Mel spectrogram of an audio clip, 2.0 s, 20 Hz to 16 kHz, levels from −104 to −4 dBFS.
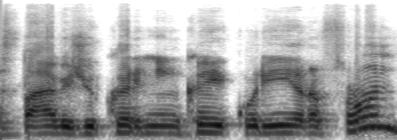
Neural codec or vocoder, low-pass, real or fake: codec, 44.1 kHz, 7.8 kbps, DAC; 14.4 kHz; fake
